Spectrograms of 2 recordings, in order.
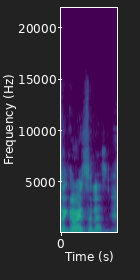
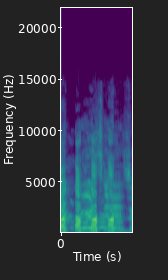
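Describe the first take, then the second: First: Said in the usual way. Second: High, exaggerated sarcastic of course; mock sarcastic. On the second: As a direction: say it sarcastically, pitched way up.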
